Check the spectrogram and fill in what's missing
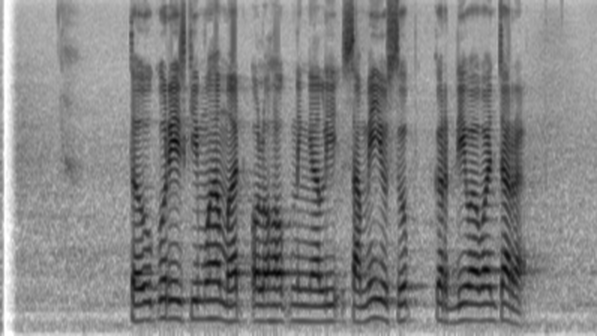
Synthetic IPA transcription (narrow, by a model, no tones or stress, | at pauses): d̪̥a̤ukuɾiskimuɦamad̪̚ɔlɔɦɔk̚niŋːalisamijusʊp̚kɨrdiwawaɲt͡ʃaɾa̰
